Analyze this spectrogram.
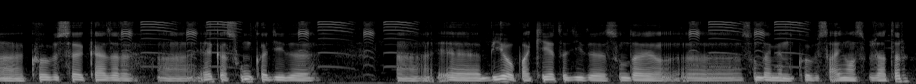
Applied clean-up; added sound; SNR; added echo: none; Squeak; 15 dB; none.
